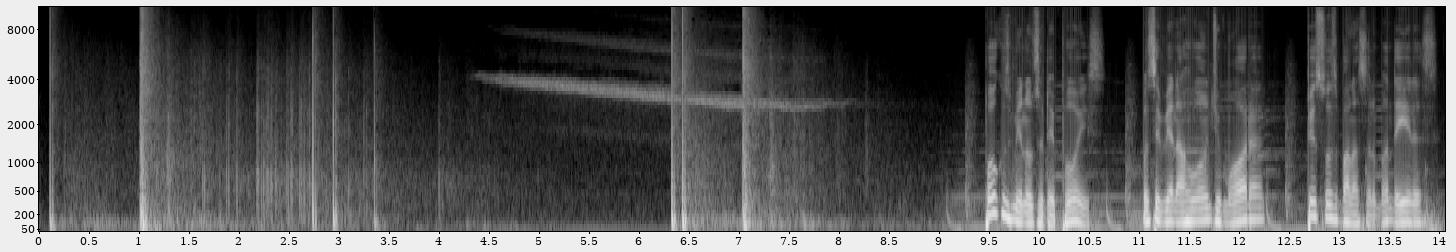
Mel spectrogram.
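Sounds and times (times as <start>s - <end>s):
fireworks bursting in sharp bangs: 0.0s - 8.6s
thin whistling streak of fireworks: 4.3s - 8.4s
speech: 9.5s - 14.0s.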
